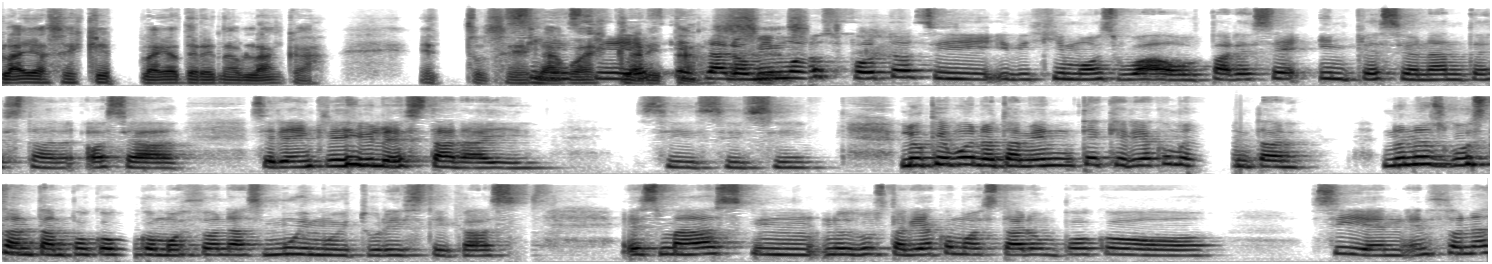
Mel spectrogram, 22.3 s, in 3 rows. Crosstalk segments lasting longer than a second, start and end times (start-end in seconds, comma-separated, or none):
2.5-4.1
